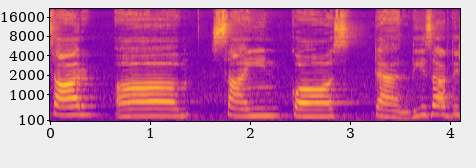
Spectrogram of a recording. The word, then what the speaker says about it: sine: The complete spelling is SINE, but in short we use SIN. It is not sin, it is sine. It is read as, pronounced as sine.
